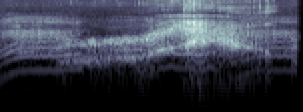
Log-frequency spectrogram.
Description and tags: recording of creatures groaning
